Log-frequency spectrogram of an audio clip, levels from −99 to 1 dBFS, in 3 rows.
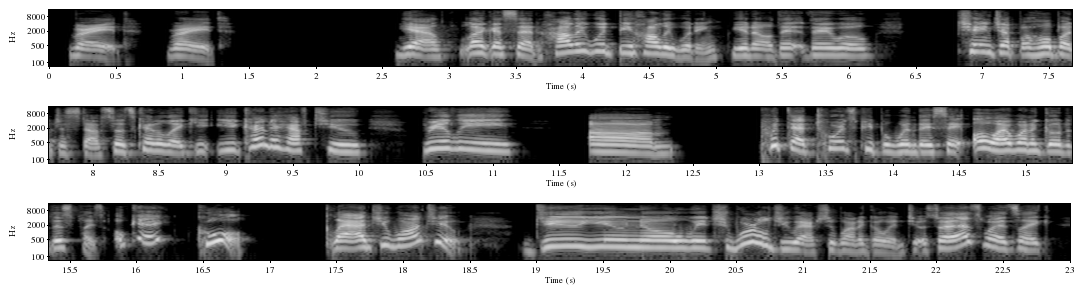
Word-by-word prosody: Right, 465 Hz, +1 st, +1 dB, 0.3 s
right. 460 Hz, +1 st, -1 dB, 1.3 s
Yeah, 205 Hz, -5 st, +4 dB
like 245 Hz, -1 st, +2 dB
I 220 Hz, -, +3 dB
said, 220 Hz, -2 st, -1 dB
"Hollywood 280 Hz, +1 st, +1 dB
be 245 Hz, -, -1 dB
Hollywooding," 175 Hz, -, 0 dB
you 195 Hz, +1 st, +1 dB
know, 185 Hz, -3 st, -3 dB
they 205 Hz, +2 st, -4 dB
they 205 Hz, 0 st, 0 dB
will 190 Hz, -1 st, -3 dB, 0.6 s
change 275 Hz, -3 st, 0 dB
up 250 Hz, -3 st, +1 dB
a 210 Hz, -, -4 dB
whole 225 Hz, +2 st, +1 dB
bunch 210 Hz, -4 st, -2 dB
of 185 Hz, -, -9 dB
stuff, 155 Hz, -4 st, -5 dB
so 220 Hz, -, -1 dB
it's 205 Hz, 0 st, -1 dB
kind 245 Hz, -3 st, -1 dB
of 225 Hz, -, +1 dB
like 185 Hz, -2 st, -2 dB
y 220 Hz, -, -10 dB
you 245 Hz, +1 st, -5 dB
kind 355 Hz, -, +1 dB
of 325 Hz, -, 0 dB
have 230 Hz, -2 st, +2 dB
to 210 Hz, -5 st, -1 dB, 0.4 s
really, 255 Hz, -5 st, +1 dB, 0.5 s
um, 195 Hz, -5 st, +1 dB, 0.6 s
put 385 Hz, -, 0 dB
that 220 Hz, -6 st, +4 dB
towards 285 Hz, -2 st, -5 dB
people 235 Hz, -7 st, -4 dB
when 210 Hz, 0 st, +1 dB
they 200 Hz, -1 st, +2 dB
say, 445 Hz, -, 0 dB
"Oh, 295 Hz, -4 st, +5 dB
I 235 Hz, 0 st, +7 dB
wanna 240 Hz, -1 st, +1 dB
go 215 Hz, -1 st, +1 dB
to 190 Hz, -, -9 dB
this 230 Hz, +1 st, +1 dB
place," -, -, -12 dB
okay, 350 Hz, -, -1 dB, 0.3 s
cool. 475 Hz, +7 st, +2 dB, 0.6 s
Glad 230 Hz, +2 st, +6 dB
you 300 Hz, -, -2 dB
want 300 Hz, -, 0 dB
to, 455 Hz, +3 st, -2 dB, 0.5 s
do 235 Hz, +10 st, -1 dB
you 260 Hz, -2 st, +3 dB
know 235 Hz, -2 st, +3 dB
which 230 Hz, +1 st, -1 dB
world 320 Hz, -, 0 dB
you 200 Hz, -1 st, -3 dB
actually 175 Hz, +2 st, -3 dB
wanna 170 Hz, -2 st, -7 dB
go 160 Hz, -3 st, -7 dB
into, 150 Hz, +4 st, -10 dB
so 225 Hz, -, -5 dB
that's 270 Hz, -, +4 dB
why 265 Hz, -6 st, -1 dB
it's 210 Hz, +1 st, -1 dB
like, 185 Hz, -4 st, -4 dB
230 Hz, 180 wpm, -24 LUFS, 200-265 Hz, 1.3 s, I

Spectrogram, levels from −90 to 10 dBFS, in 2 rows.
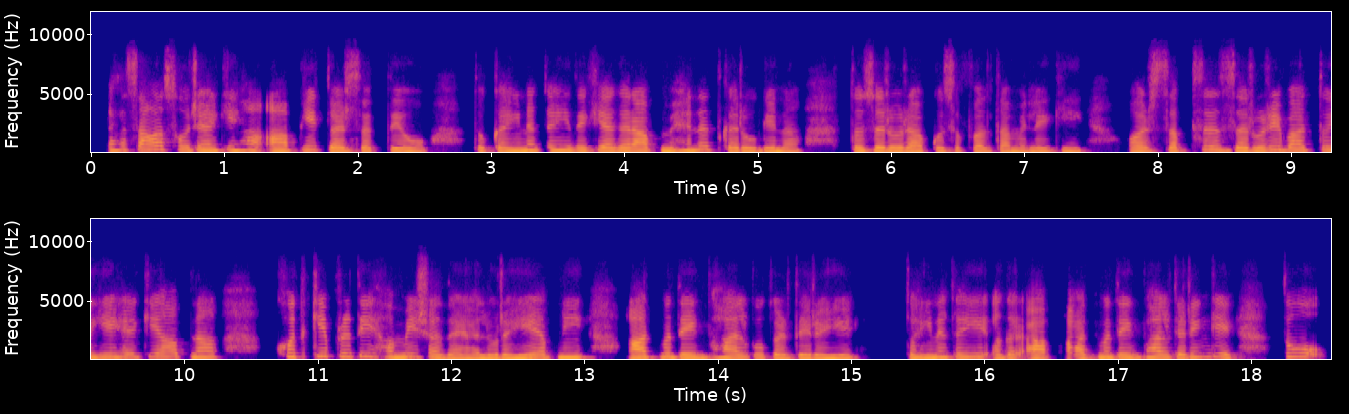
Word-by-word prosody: एहसास 285 Hz, +3 st, -1 dB
हो 275 Hz, -, 0 dB
जाए 255 Hz, -1 st, +2 dB
कि 260 Hz, 0 st, -1 dB
हाँ, 255 Hz, -2 st, -1 dB
आप 240 Hz, 0 st, +3 dB
ये 275 Hz, +1 st, -1 dB
कर 230 Hz, -2 st, +4 dB
सकते 220 Hz, -1 st, -2 dB
हो। 215 Hz, +1 st, 0 dB, 0.3 s
तो 245 Hz, -, -2 dB
कहीं 240 Hz, -1 st, +2 dB
न 255 Hz, -, +4 dB
कहीं 265 Hz, 0 st, 0 dB
देखिए 255 Hz, +1 st, 0 dB
अगर 250 Hz, 0 st, +3 dB
आप 250 Hz, 0 st, +3 dB
मेहनत 250 Hz, +5 st, +2 dB
करोगे 235 Hz, -2 st, +1 dB
ना 210 Hz, 0 st, 0 dB, 0.4 s
तो 255 Hz, -, +3 dB
ज़रूर 250 Hz, 0 st, +3 dB
आपको 220 Hz, +1 st, 0 dB
सफलता 215 Hz, -2 st, -3 dB
मिलेगी। 210 Hz, +1 st, -2 dB, 0.3 s
और 230 Hz, -1 st, +2 dB
सबसे 235 Hz, +5 st, -4 dB
ज़रूरी 250 Hz, +3 st, +1 dB
बात 265 Hz, -1 st, -1 dB
तो 275 Hz, -, -7 dB
ये 260 Hz, +1 st, 0 dB
है 280 Hz, -, -4 dB
कि 290 Hz, +2 st, -7 dB
आप 290 Hz, 0 st, -2 dB
ना 265 Hz, +1 st, +1 dB, 0.5 s
खुद 320 Hz, -3 st, 0 dB
के 345 Hz, -, -1 dB
प्रति 335 Hz, -1 st, -5 dB
हमेशा 270 Hz, 0 st, +1 dB
दयालु 220 Hz, 0 st, +2 dB
रहिए। 230 Hz, +2 st, +4 dB
अपनी 255 Hz, 0 st, +3 dB, 0.3 s
आत्म 255 Hz, +3 st, +5 dB
देखभाल 250 Hz, 0 st, +2 dB
को 265 Hz, 0 st, -3 dB
करते 235 Hz, -1 st, 0 dB
रहिए 225 Hz, +1 st, +1 dB, 0.4 s
कहीं 245 Hz, -1 st, +3 dB
न 260 Hz, -, +3 dB
कहीं 270 Hz, +1 st, -2 dB
अगर 255 Hz, +2 st, -1 dB
आप 235 Hz, +1 st, +4 dB, 0.2 s
आत्म 230 Hz, +3 st, +2 dB
देखभाल 260 Hz, 0 st, +1 dB
करेंगे 270 Hz, +3 st, -2 dB, 0.4 s
तो 315 Hz, -1 st, -2 dB
250 Hz, 180 wpm, -22 LUFS, 230-265 Hz, 0.5 s, आत्म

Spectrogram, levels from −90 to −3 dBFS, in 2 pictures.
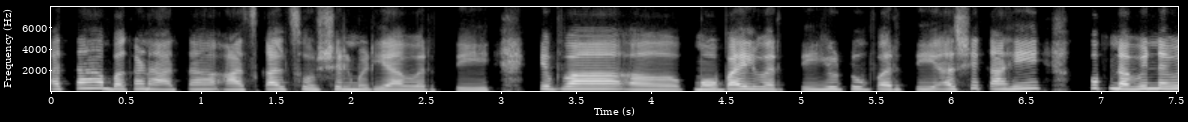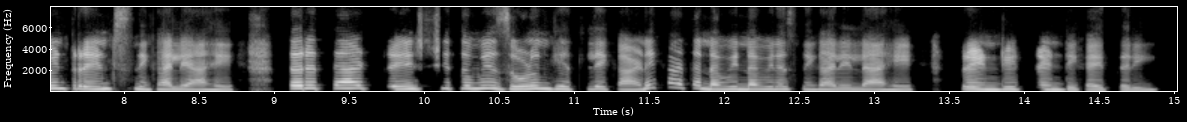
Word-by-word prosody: आता 290 Hz, +5 st, 0 dB
बघा 235 Hz, +2 st, 0 dB
ना, 235 Hz, -, -2 dB
आता 210 Hz, +2 st, -6 dB, 0.3 s
आजकाल 205 Hz, +3 st, 0 dB
सोशल 210 Hz, +1 st, -2 dB
मीडियावरती 180 Hz, -2 st, -3 dB, 0.4 s
किंवा 255 Hz, 0 st, +4 dB, 0.2 s
अ, 190 Hz, -4 st, -1 dB
मोबाईलवरती, 205 Hz, -1 st, +2 dB
YouTubeवरती, 210 Hz, -1 st, -4 dB
असे 235 Hz, +6 st, -1 dB
काही 255 Hz, +4 st, +2 dB, 0.3 s
खूप 310 Hz, -2 st, -4 dB
नवीन-नवीन 270 Hz, +3 st, +4 dB
ट्रेंड्स 255 Hz, +1 st, +3 dB
निघाले 205 Hz, -3 st, +1 dB
आहेत. 175 Hz, -1 st, -2 dB, 0.4 s
तर 295 Hz, 0 st, +7 dB
अ, -, -, +3 dB
त्या 300 Hz, 0 st, +4 dB
ट्रेंड्सची 260 Hz, 0 st, -2 dB
तुम्ही 285 Hz, +1 st, +1 dB
जुळून 255 Hz, +2 st, +1 dB
घेतले 235 Hz, -1 st, -3 dB
का? 195 Hz, -1 st, -2 dB
नाही 295 Hz, -, -2 dB
का 400 Hz, -, -5 dB
आता 350 Hz, -5 st, -4 dB
नवीन-नवीनच 225 Hz, +1 st, -2 dB
निघालेलं 195 Hz, -2 st, -3 dB
आहे, 180 Hz, -1 st, -1 dB, 0.3 s
ट्रेंडी-ट्रेंडी, 200 Hz, -2 st, +1 dB
काहीतरी. 180 Hz, -1 st, -6 dB
220 Hz, 135 wpm, -24 LUFS, 195-250 Hz, 0.4 s, तर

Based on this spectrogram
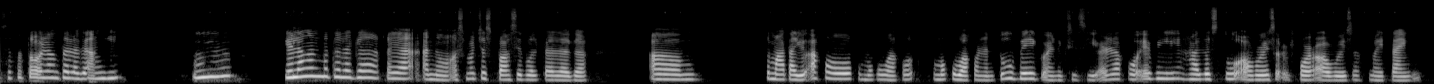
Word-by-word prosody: sa 290 Hz, -1 st, -11 dB
totoo 320 Hz, -2 st, 0 dB
lang 310 Hz, 0 st, +1 dB
talaga 285 Hz, -3 st, +1 dB
ang 275 Hz, +1 st, +1 dB
hi 290 Hz, +2 st, 0 dB, 0.7 s
hmm, 360 Hz, +5 st, +5 dB, 0.5 s
kailangan 360 Hz, +4 st, +7 dB
mo 370 Hz, -, +1 dB
talaga, 315 Hz, -3 st, +2 dB
kaya 265 Hz, -1 st, +2 dB
ano 220 Hz, -4 st, -2 dB
as 220 Hz, -, -8 dB
much 260 Hz, +1 st, -5 dB
as 270 Hz, -, -2 dB
possible 220 Hz, -1 st, -1 dB
talaga 195 Hz, -2 st, 0 dB, 0.6 s
um, 230 Hz, -1 st, +1 dB, 0.7 s
tumatayo 230 Hz, -5 st, +2 dB
ako, 255 Hz, -2 st, +2 dB
kumukuha 220 Hz, -3 st, -5 dB
ko 225 Hz, +3 st, -6 dB, 0.2 s
kumukuha 225 Hz, -1 st, +1 dB
ako -, -, -6 dB
ng 195 Hz, 0 st, -7 dB
tubig 260 Hz, 0 st, +1 dB
or -, -, -3 dB
nag-c-CR 205 Hz, +1 st, -7 dB, 0.2 s
ako 230 Hz, -2 st, -3 dB
every 265 Hz, 0 st, -2 dB
halos 240 Hz, -1 st, 0 dB
2 250 Hz, 0 st, -1 dB
hours 215 Hz, +1 st, +1 dB
or -, -, -8 dB
4 210 Hz, 0 st, +1 dB
hours 195 Hz, +1 st, 0 dB
of 205 Hz, -, -17 dB
my 200 Hz, -2 st, -6 dB
time 190 Hz, -1 st, -4 dB
235 Hz, 165 wpm, -20 LUFS, 210-275 Hz, 0.7 s, kailangan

